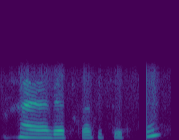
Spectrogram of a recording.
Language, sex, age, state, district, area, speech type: Santali, female, 18-30, West Bengal, Malda, rural, conversation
